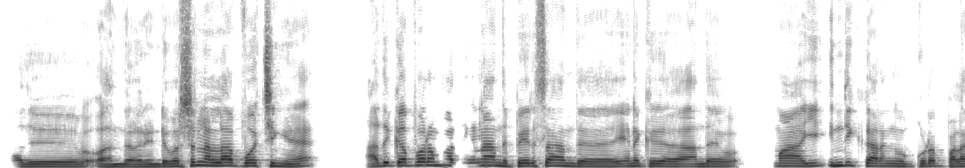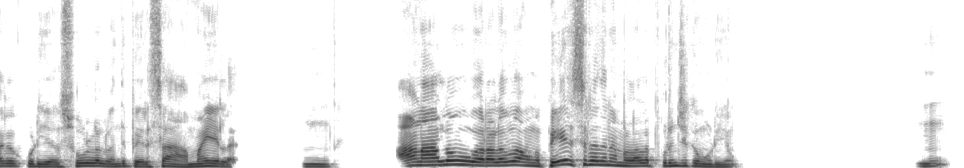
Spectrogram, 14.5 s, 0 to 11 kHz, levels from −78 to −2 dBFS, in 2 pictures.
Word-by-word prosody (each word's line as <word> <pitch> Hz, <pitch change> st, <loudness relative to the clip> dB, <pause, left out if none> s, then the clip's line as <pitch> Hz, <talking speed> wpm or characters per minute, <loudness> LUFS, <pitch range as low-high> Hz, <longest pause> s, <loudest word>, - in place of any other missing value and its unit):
அது 135 Hz, +1 st, 0 dB, 0.5 s
அந்த 130 Hz, +1 st, +1 dB
2 140 Hz, +2 st, +1 dB
வருஷ 160 Hz, +6 st, +2 dB
நல்லா 195 Hz, +1 st, +4 dB
போச்சுங்க. 180 Hz, -4 st, +2 dB, 0.6 s
அதுக்கு 195 Hz, +5 st, +2 dB
அப்பறம் 215 Hz, +1 st, +1 dB
பார்த்தீங்கனா 195 Hz, 0 st, -2 dB
அந்த 170 Hz, -, +1 dB
பெருசா 175 Hz, +2 st, +1 dB
அந்த 165 Hz, -2 st, +1 dB, 0.3 s
எனக்கு 165 Hz, -1 st, -1 dB, 0.3 s
அந்த 155 Hz, 0 st, 0 dB, 0.5 s
ம -, -, +1 dB, 0.2 s
ஹி -, -, -1 dB
ஹிந்திகாரங்க 180 Hz, -5 st, 0 dB
கூட 165 Hz, +1 st, +2 dB
பழகக்கூடிய 155 Hz, -1 st, 0 dB
சூழல் 175 Hz, -2 st, +1 dB
வந்து 155 Hz, +1 st, -3 dB
பெருசா 145 Hz, +3 st, 0 dB
அமையல. 150 Hz, 0 st, +1 dB, 0.6 s
ம். 130 Hz, -1 st, -3 dB, 0.6 s
ஆனாலும் 230 Hz, +4 st, +4 dB
ஓரளவு 205 Hz, +3 st, +3 dB
அவுங்க 190 Hz, -4 st, -1 dB
பேசுறத 260 Hz, -1 st, +1 dB
நம்மளால 180 Hz, -2 st, +1 dB
புருஞ்சுக்க 180 Hz, -2 st, -1 dB
முடியும். 125 Hz, -1 st, -4 dB, 1.3 s
ம். 155 Hz, +12 st, -6 dB
175 Hz, 135 wpm, -22 LUFS, 155-195 Hz, 1.3 s, நல்லா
